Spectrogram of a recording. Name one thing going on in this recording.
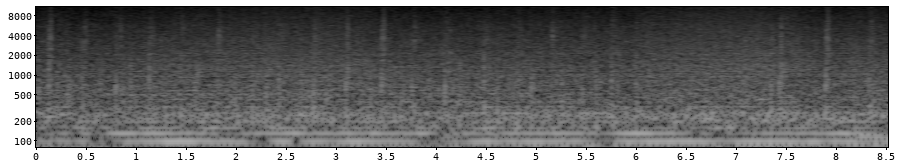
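Footsteps run quickly over rocky ground.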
